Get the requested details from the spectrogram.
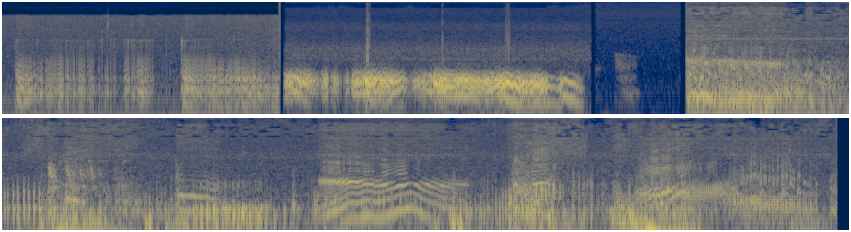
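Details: Long, loud, low gurgling and rumbling with squeaky rising and falling tones; hunger stomach growling (borborygmi), a normal finding, in a staged scenario of a high school girl who skipped breakfast.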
